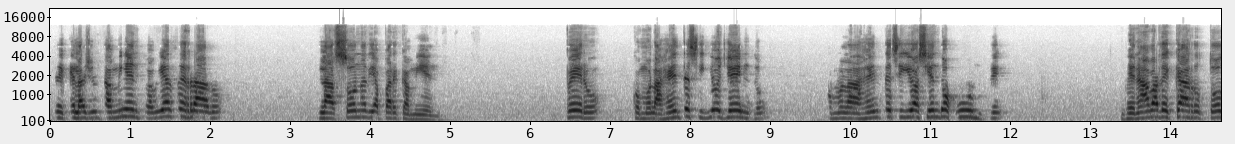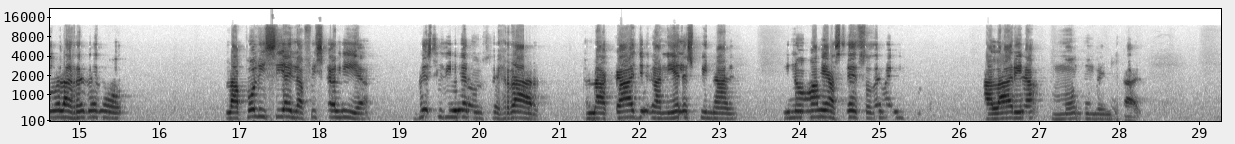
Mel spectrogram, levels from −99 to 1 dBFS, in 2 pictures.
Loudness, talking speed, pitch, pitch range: -14 LUFS, 100 wpm, 210 Hz, 190-230 Hz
